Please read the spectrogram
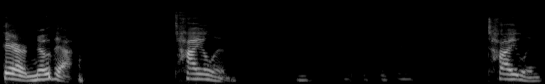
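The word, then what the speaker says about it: ptyalin: So we uh the salivary glands secrete saliva called tylin. So the P is silent. Yes. secret right there. Know that Tylen Tylen P T Y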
